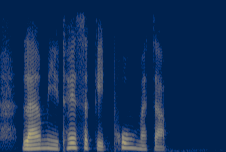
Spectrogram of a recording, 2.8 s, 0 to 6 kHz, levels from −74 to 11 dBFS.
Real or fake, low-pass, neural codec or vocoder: fake; 5.4 kHz; codec, 24 kHz, 0.5 kbps, DualCodec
